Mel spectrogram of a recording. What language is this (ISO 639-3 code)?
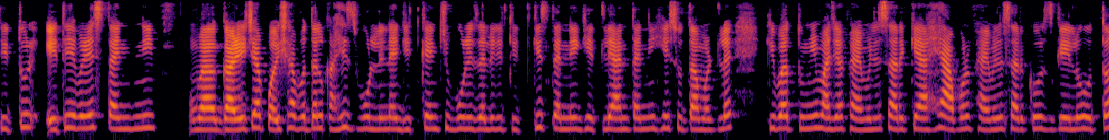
mar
